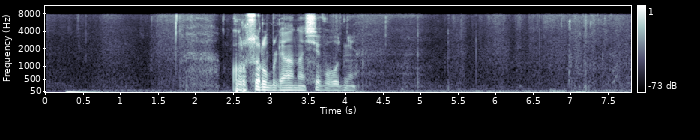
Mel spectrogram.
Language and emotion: Russian, neutral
